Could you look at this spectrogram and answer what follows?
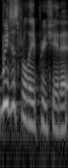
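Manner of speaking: tearful, crying through the words. Thanking others for a donation, crying while talking. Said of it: "I don't know why I'm crying".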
